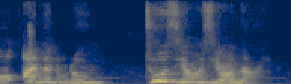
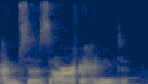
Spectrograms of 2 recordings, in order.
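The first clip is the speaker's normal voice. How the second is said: ordinary talk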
